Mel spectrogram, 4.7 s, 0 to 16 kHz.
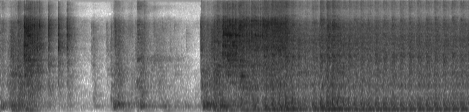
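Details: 1978 Honda CG125 motorcycle just converted from points ignition and 6 V to electronic CDI and 12 V electrics, fuel tank off: a couple of seconds of cranking, then it fires, holds a steady crisp run and revs cleanly; starting and running normally, charging confirmed.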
